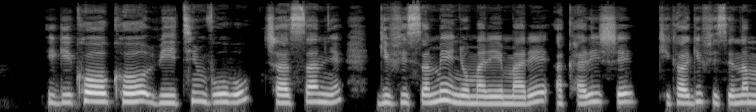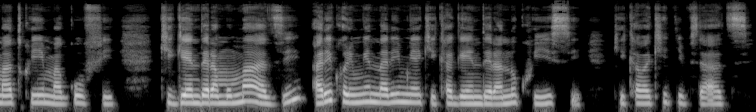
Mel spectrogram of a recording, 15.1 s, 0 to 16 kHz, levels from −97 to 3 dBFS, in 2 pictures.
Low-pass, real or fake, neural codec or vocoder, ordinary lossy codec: 14.4 kHz; real; none; Opus, 64 kbps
